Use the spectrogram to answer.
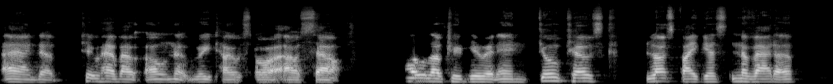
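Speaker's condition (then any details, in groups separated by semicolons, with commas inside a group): Down syndrome; later diagnosed with autism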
